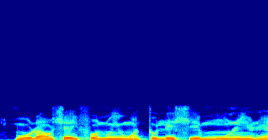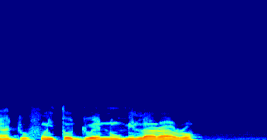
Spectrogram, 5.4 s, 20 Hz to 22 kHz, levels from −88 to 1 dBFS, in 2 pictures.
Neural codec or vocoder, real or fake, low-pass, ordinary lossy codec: vocoder, 44.1 kHz, 128 mel bands, Pupu-Vocoder; fake; 5.4 kHz; none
